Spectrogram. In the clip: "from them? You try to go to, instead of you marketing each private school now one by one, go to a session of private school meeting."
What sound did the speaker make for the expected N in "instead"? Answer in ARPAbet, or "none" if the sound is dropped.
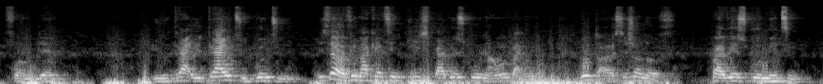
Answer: none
